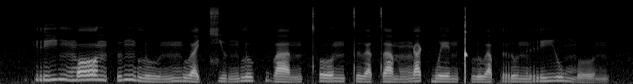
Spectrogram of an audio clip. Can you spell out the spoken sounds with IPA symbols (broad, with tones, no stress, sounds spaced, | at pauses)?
k r iː˥˩ ŋ m ɔː˥˩ n ʔ ɯ˥˩ ŋ l u˩˦ n m u˨˩ a̯ t͡ɕ ɯ˩˦ ŋ l u˦˥ k̚ b a˩˦ n tʰ o˧ n t ɯ˨˩ a̯ t a˧ m ŋ a˥˩ k̚ w e˧ n kʰ l u˩˦ a̯ p r u˧ n r iː˥˩ w m o˨˩ n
